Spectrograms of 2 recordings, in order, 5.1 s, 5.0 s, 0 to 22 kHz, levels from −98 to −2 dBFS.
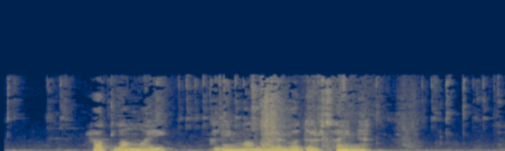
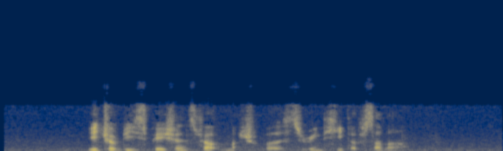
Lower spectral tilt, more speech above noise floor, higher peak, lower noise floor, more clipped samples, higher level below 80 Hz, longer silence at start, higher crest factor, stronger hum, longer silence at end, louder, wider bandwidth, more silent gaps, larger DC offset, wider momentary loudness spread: first, -5.5 dB/octave vs -3.5 dB/octave; second, 27 dB vs 32 dB; second, -12 dBFS vs -6 dBFS; second, -52 dBFS vs -64 dBFS; neither; first, -52 dBFS vs -68 dBFS; second, 0.05 s vs 0.9 s; second, 14 dB vs 28 dB; neither; second, 0.55 s vs 1 s; first, -26 LUFS vs -31 LUFS; first, 11.5 kHz vs 10 kHz; neither; neither; first, 22 LU vs 10 LU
